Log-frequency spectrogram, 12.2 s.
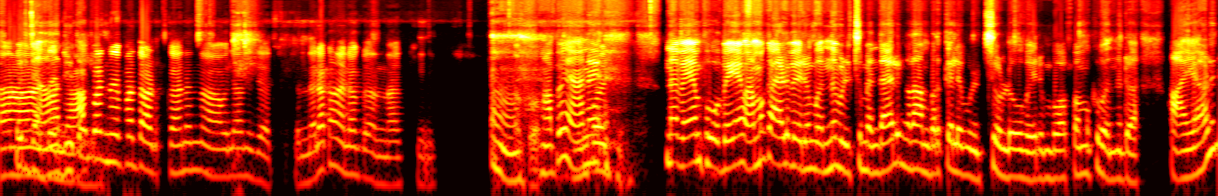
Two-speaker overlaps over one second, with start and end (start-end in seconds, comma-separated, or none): none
